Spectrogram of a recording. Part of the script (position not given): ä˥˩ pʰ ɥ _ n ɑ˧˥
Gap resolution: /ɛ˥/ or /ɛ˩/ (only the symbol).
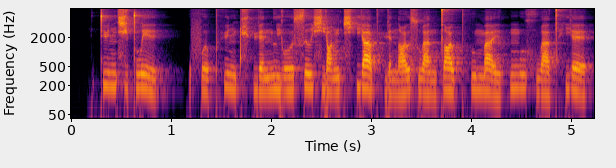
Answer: ɛ˩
